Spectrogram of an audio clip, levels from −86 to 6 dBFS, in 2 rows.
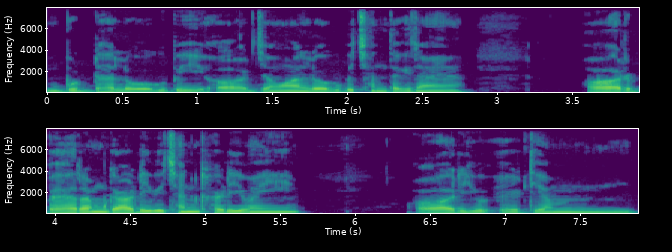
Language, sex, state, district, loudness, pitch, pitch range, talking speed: Garhwali, male, Uttarakhand, Tehri Garhwal, -20 LUFS, 110 Hz, 105-115 Hz, 160 wpm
